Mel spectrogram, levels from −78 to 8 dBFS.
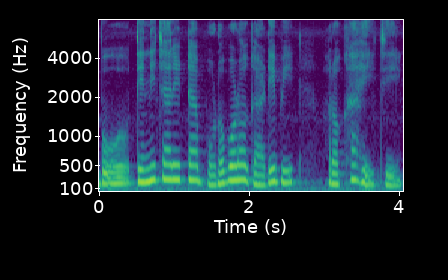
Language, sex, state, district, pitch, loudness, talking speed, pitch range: Odia, female, Odisha, Malkangiri, 210 Hz, -14 LUFS, 120 wpm, 175-245 Hz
